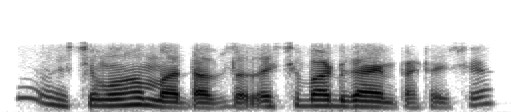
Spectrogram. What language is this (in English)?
Kashmiri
